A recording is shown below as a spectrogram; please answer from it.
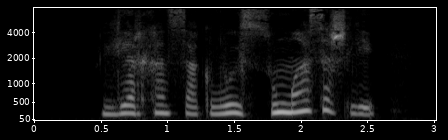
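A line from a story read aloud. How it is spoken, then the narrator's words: Hissing. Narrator (Russian): зашипела я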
